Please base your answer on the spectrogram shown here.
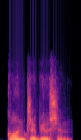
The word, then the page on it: contribution: Indian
